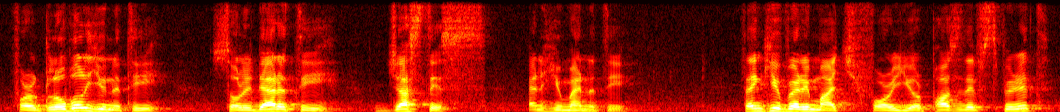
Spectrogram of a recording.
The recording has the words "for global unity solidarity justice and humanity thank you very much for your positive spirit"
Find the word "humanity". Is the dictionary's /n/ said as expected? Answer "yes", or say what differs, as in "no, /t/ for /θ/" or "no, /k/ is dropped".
yes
